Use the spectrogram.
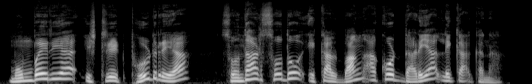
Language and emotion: Santali, surprised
